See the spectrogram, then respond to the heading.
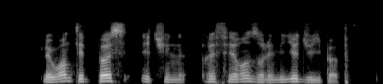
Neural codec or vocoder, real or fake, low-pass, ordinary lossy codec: none; real; 7.2 kHz; Opus, 16 kbps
